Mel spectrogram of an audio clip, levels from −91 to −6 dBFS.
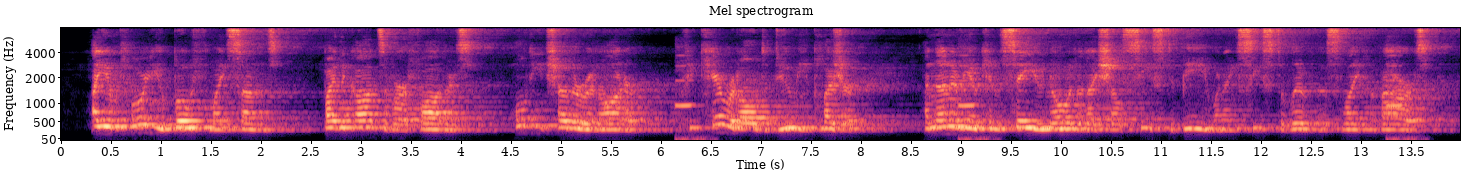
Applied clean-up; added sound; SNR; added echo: none; Wind instrument, woodwind instrument; 10 dB; reverberation time 2.4 s.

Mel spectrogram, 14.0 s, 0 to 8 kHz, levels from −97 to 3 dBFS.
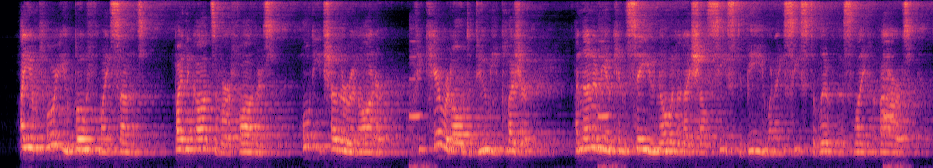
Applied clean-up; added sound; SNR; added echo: neural separator model SepFormer DNS4.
